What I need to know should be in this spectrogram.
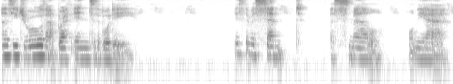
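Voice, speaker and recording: A woman meditation teacher guides listeners with a soft, unhurried voice. Her delivery is very slow and low-pitched, with a mellow, slightly gravelly texture. The recording has a roomy echo around her. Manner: slow, soft, calm guidance with long pauses.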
